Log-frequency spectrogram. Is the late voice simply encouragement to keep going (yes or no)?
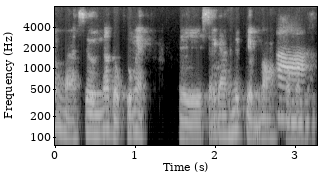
yes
